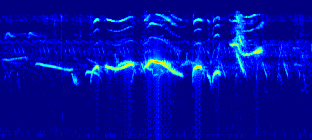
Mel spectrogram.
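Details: Wild oriental magpie-robin, described as very fierce, in a newly set-up field answering a lure: clear whistled phrases, sliding and warbling, with a quick run of varied notes rising toward the end.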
